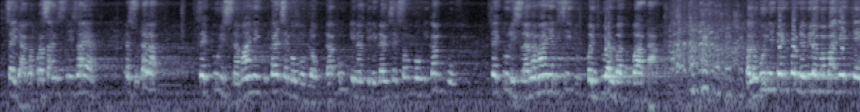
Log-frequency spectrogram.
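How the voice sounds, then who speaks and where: A man preaching a humorous sermon to a live audience, joking and acting out quarrels in high and low voices. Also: darkish tone. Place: large hall with a live audience. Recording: echoey, from far off, crowd and noise behind.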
